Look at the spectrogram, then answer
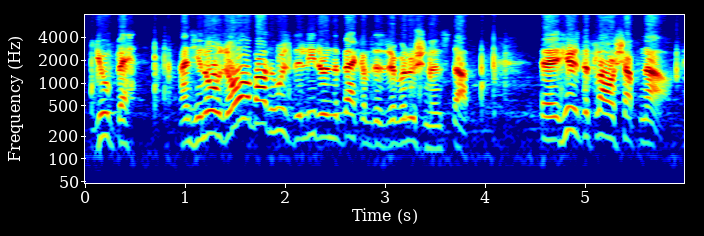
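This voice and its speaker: An actor playing an excitable, bumbling comic sidekick who talks in colloquial mangled idioms in a 1940s radio drama. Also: male voice, sits high, a little fast. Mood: boastful. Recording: muffled, noisy old radio recording.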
